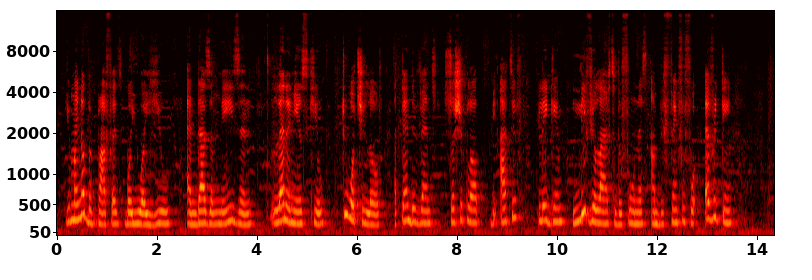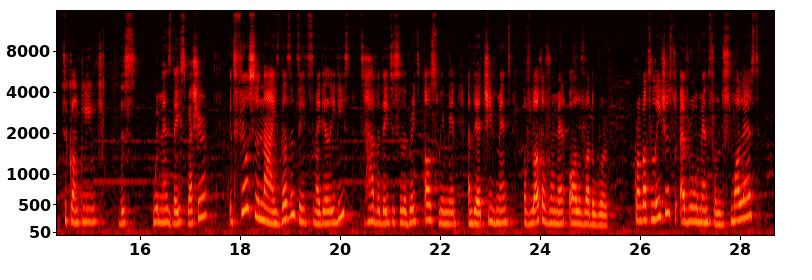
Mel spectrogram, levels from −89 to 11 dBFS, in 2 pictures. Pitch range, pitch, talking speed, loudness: 195-235 Hz, 210 Hz, 165 wpm, -36 LUFS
